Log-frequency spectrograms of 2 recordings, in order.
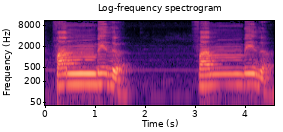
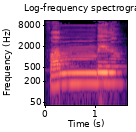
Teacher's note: یہ صرف میم پڑھنی ہے، نون نہیں پڑھنا، کیونکہ نون میم سے بدل چکا ہے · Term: اقلاب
